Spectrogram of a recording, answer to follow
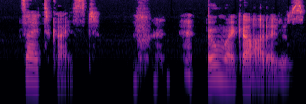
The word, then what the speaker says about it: zeitgeist: all those words like the zeitgeist which is not pronounced zeitgeist at all it's zeitgeist oh my god i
